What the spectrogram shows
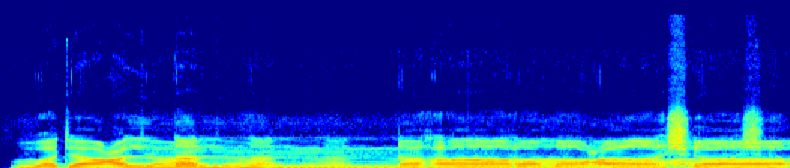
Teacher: آگے نون کے اوپر تشدید ہے، ادھر ہم نون کے اوپر گنہ بھی کریں گے اور نون کو 2 بار پڑھیں گے۔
